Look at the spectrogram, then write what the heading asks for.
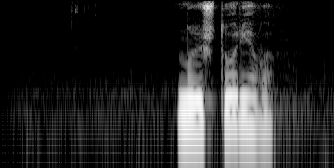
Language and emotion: Russian, neutral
